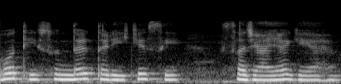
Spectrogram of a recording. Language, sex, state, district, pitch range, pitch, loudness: Hindi, female, Bihar, West Champaran, 205-235 Hz, 220 Hz, -13 LUFS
